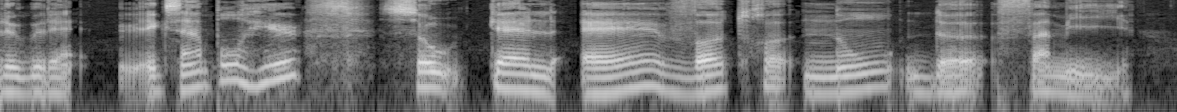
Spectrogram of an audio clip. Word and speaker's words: quelle: And then the feminine form is written like that, Quellelle, but it's pronounced like the masculine form. Quel at the masculine, quel at the feminine. Okay, so it's basically same pronunciation.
